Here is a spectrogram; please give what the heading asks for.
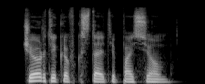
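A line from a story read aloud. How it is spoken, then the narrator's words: Quiet statement. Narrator (Russian): сообщил тихо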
